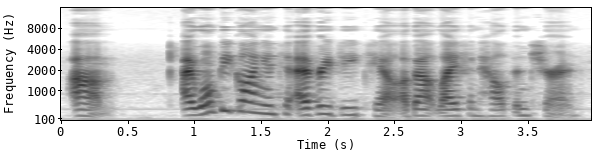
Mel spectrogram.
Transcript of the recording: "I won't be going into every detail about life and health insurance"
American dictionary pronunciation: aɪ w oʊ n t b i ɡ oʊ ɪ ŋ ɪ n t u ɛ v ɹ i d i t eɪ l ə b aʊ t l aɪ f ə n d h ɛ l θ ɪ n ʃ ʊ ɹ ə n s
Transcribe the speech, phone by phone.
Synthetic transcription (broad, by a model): aɪ w oʊ n b i ɡ oʊ ɪ ŋ ɪ n t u ɛ v ɹ i d i t eɪ l ə b aʊ t l aɪ f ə n h ɛ l θ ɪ n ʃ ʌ ɹ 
